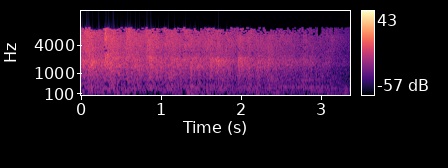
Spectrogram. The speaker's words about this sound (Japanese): どうぞ拍手を持って歓迎ください。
